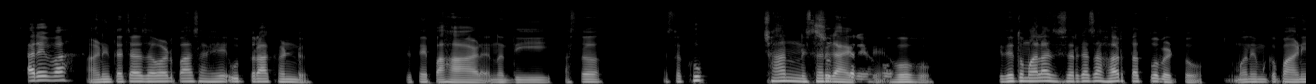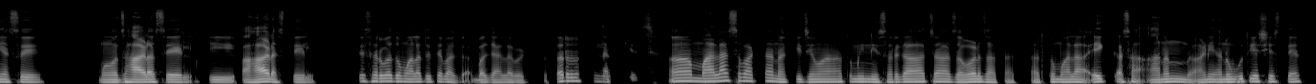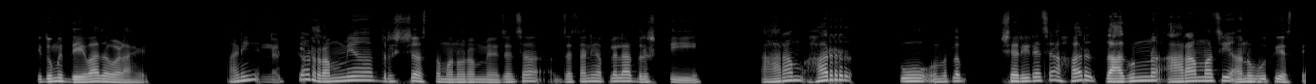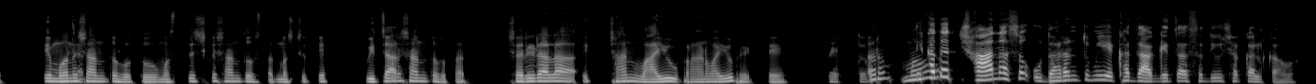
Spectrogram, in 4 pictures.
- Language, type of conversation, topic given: Marathi, podcast, निसर्गाने वेळ आणि धैर्य यांचे महत्त्व कसे दाखवले, उदाहरण द्याल का?
- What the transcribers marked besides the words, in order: none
